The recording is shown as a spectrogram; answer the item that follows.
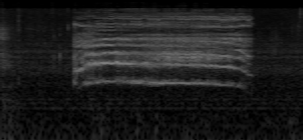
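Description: A goat named Pistachio lets out one long, sustained bleat lasting nearly two seconds, clear against a quiet background with no talk.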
